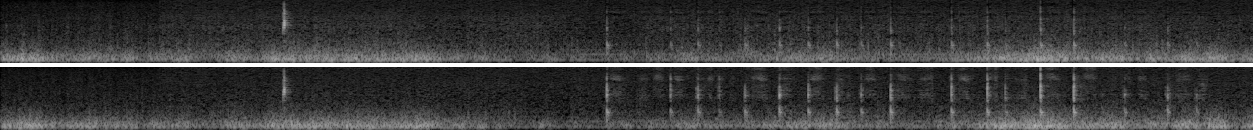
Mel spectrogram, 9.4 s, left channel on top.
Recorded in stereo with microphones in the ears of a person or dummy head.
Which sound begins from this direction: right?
Writing, at 4.5 s.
